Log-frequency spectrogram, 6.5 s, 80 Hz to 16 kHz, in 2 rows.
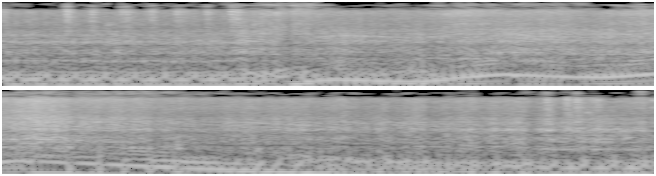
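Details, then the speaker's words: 1995 Ford F-150 with 4.9 L inline six and a leaky remnant dual Magnaflow exhaust: loud low drone rising and falling with throttle, uneven and blatty; running pretty rough, cause not known. "and uh we'll fire it up let you hear this thing later but it's pretty rough"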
